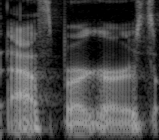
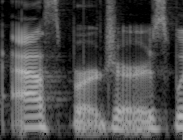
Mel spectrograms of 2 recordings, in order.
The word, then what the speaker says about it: Asperger's: Well, it turns out then that Connor gets diagnosed with Asperger's, or as they say, Asperger's, which makes me wonder, is this a GIF situation? – They say it with a soft G.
